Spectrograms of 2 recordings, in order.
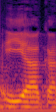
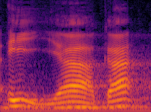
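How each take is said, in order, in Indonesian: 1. Bunyi y-nya pendek, tidak rangkap. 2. Bunyi y-nya dibaca panjang dan rangkap. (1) "itu salah" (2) "Kalau bacanya dipakai tasydid"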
